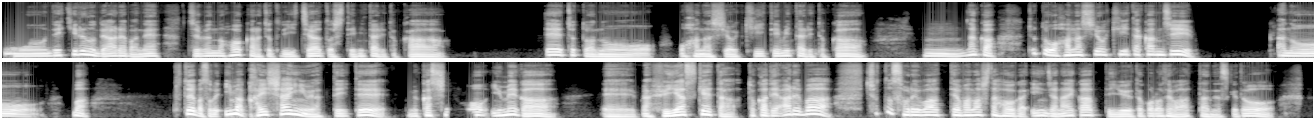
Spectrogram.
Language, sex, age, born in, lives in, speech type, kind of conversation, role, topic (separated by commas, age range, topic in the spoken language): Japanese, male, 30-34, Japan, Japan, conversation, advice, advisor, 叶わなかった夢や未達成の計画を、どのように手放せばよいですか？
